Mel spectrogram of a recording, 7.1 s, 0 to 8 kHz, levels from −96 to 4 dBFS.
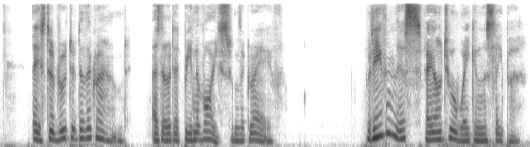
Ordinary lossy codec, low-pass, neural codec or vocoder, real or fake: MP3, 64 kbps; 7.2 kHz; codec, 16 kHz, 4 kbps, X-Codec, HuBERT features, trained on balanced general audio; fake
